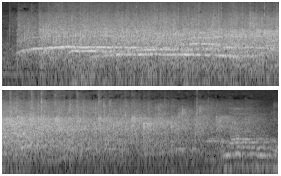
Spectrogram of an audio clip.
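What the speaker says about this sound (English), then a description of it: "So, round of applause." Audience at a school athletic ceremony bursts into loud, sustained applause with some cheering, filling a large room and slowly tapering, while a voice speaks over it near the start and again at the end.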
